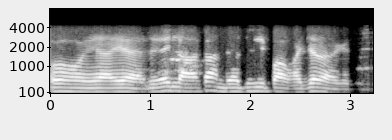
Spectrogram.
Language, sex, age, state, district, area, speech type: Manipuri, male, 18-30, Manipur, Kangpokpi, urban, conversation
